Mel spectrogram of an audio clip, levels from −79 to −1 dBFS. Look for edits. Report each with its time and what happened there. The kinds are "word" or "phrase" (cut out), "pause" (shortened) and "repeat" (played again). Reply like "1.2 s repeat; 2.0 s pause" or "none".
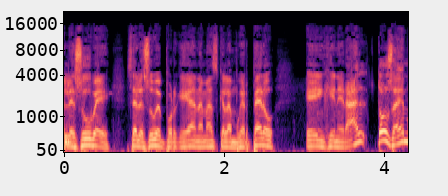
none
